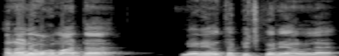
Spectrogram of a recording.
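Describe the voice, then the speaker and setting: A man with a strikingly high voice tears through a heated, defiant rant as an interview guest. He talks fast and drives each point home by repeating it, challenging anyone to prove him wrong. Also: fairly even intonation, a little mellow. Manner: fiery, defiant, repeats for emphasis.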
